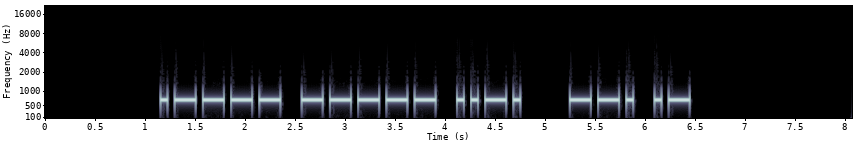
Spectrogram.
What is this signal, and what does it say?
Morse code, heard as a keyed tone, about 17 wpm, 700 Hz. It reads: 10F GA
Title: Field Day Exchanges Encore - 17wpm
